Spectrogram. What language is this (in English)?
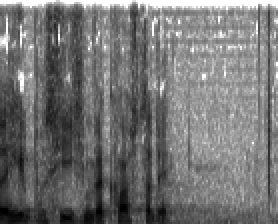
Danish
